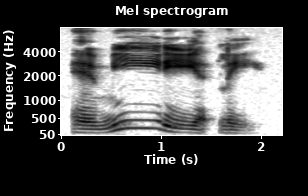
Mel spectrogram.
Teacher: 5 syllables. Immediately. Stress on the second syllable.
